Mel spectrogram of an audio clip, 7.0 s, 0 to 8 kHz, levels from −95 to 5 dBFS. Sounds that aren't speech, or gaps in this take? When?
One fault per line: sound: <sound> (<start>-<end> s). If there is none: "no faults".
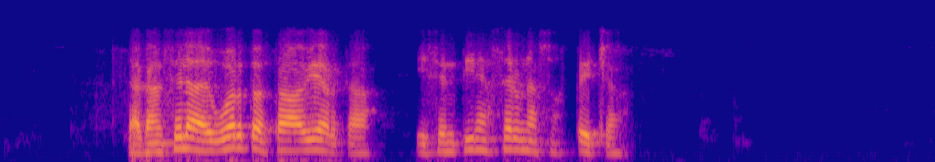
no faults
